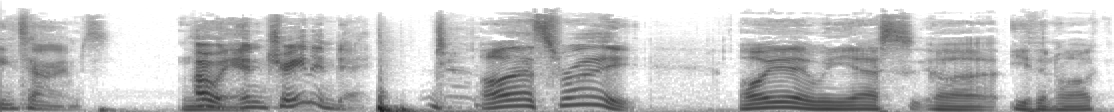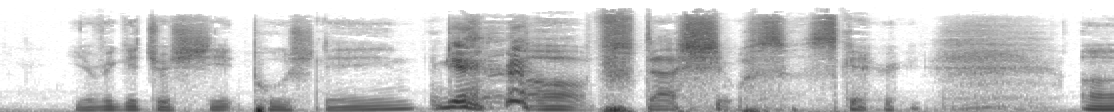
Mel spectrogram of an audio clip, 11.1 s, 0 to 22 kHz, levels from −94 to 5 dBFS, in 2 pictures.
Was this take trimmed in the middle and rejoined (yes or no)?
no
